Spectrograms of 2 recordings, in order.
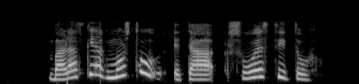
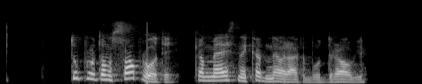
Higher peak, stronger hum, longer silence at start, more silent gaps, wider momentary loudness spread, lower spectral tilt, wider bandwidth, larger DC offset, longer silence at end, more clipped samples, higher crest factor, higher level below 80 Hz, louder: about the same, -6 dBFS vs -4 dBFS; neither; second, 0.5 s vs 0.7 s; second, none vs 1.82-1.93 s; about the same, 9 LU vs 10 LU; second, -3.5 dB/octave vs -7 dB/octave; about the same, 8 kHz vs 7.8 kHz; neither; about the same, 0.5 s vs 0.55 s; neither; about the same, 16 dB vs 18 dB; second, -66 dBFS vs -56 dBFS; about the same, -22 LUFS vs -22 LUFS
